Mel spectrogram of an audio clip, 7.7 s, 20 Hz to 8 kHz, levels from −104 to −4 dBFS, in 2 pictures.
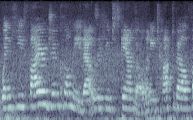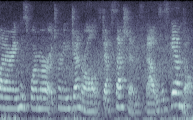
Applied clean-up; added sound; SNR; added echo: none; Traffic noise, roadway noise; 14 dB; reverberation time 0.4 s.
